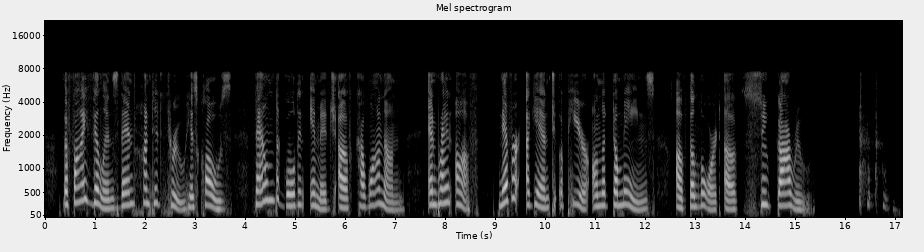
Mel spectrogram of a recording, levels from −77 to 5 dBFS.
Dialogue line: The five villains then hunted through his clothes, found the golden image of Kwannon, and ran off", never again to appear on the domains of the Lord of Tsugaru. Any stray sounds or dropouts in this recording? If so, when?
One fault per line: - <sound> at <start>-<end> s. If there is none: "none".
- throat clearing at 16.3-16.9 s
